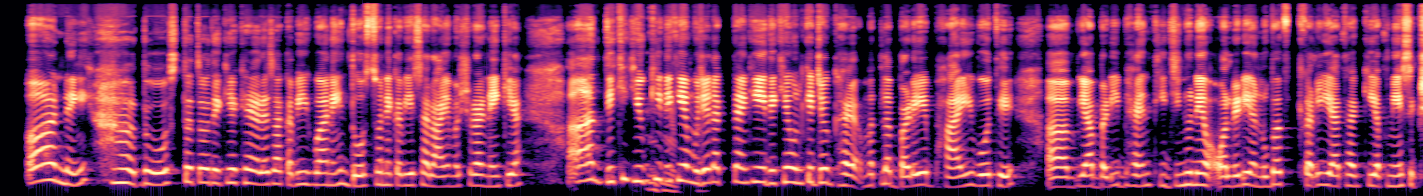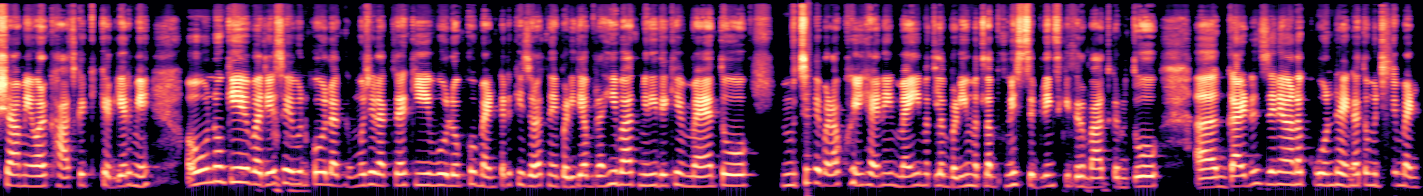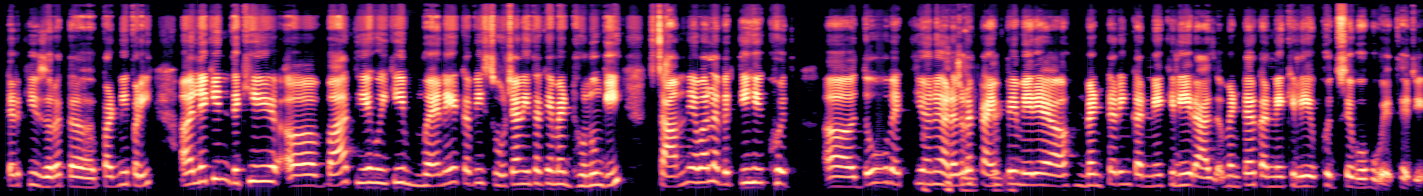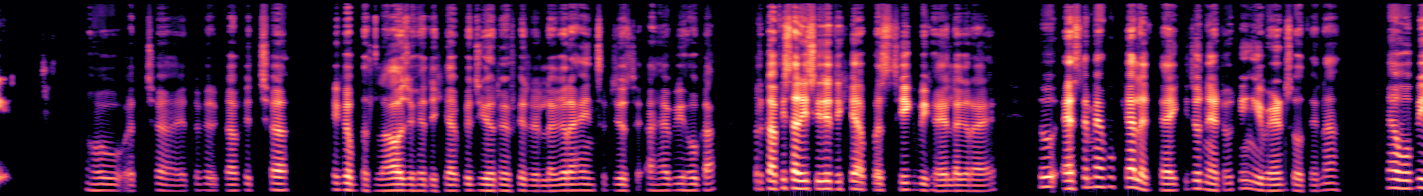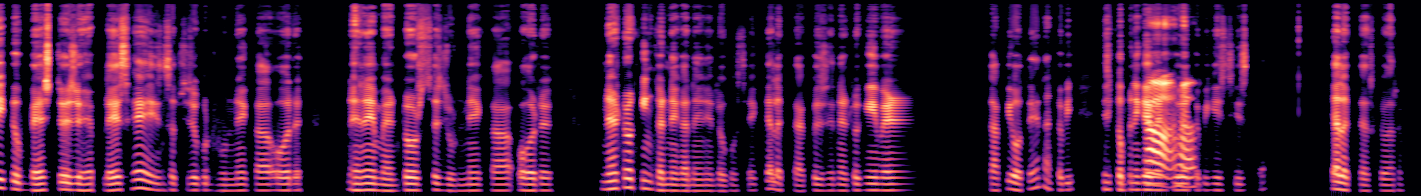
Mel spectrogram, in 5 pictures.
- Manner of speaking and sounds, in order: chuckle; chuckle; in English: "ऑलरेडी"; in English: "करियर"; chuckle; in English: "मेंटर"; in English: "सिबलिंग्स"; chuckle; in English: "गाइडेंस"; in English: "मेंटर"; chuckle; in English: "टाइम"; in English: "मेंटरिंग"; in English: "मेंटर"; tapping; in English: "नेटवर्किंग इवेंट्स"; in English: "बेस्ट"; in English: "प्लेस"; in English: "मेंटर"; in English: "नेटवर्किंग"; in English: "नेटवर्किंग इवेंट"; in English: "इवेंट"
- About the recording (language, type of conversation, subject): Hindi, podcast, मेंटर चुनते समय आप किन बातों पर ध्यान देते हैं?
